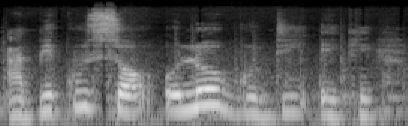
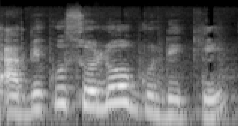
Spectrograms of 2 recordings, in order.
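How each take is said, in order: First: Each word is said separately and in full. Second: It is said quickly, with words run together.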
